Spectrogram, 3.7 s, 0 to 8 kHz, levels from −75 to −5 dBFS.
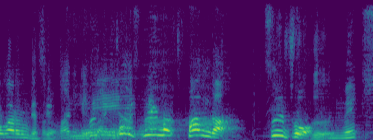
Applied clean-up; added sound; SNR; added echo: neural separator model SepFormer DNS4.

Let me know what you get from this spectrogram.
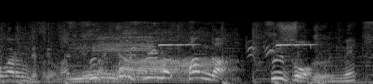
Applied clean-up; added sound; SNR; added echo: none; Bird; 8 dB; none.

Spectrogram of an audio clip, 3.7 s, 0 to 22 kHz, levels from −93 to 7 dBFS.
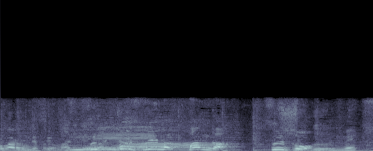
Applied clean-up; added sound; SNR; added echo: none; none; none; none.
